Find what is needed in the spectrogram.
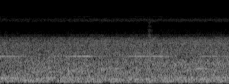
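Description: A truck's reversing alarm beeping faintly over a steady hum of street noise.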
